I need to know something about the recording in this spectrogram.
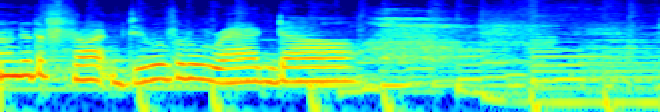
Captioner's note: exhales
